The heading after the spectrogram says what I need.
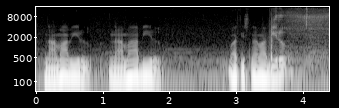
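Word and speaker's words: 生ビール: Namabiru. Namabiru. Take note I prolonged the letter I. I pronounced it in prolonged prolonged way. The I. Namabiru.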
